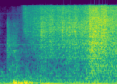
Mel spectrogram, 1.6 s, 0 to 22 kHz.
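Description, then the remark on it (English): A good-sized knob of butter, about 30 grams, sizzling steadily in a hot pan as its water boils away before livers are added; a soft continuous crackling hiss that swells slightly toward the end, with no talking. “Now what you're waiting for here is for the butter to stop sizzling.”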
